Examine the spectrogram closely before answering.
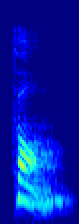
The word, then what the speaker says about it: tomb: E aqui a gente vai cuidar a pronúncia, porque o B, depois do M, não é pronunciado. Então, esquece que tem esse B aqui, eu vou pronunciar só até o M. Tomb.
